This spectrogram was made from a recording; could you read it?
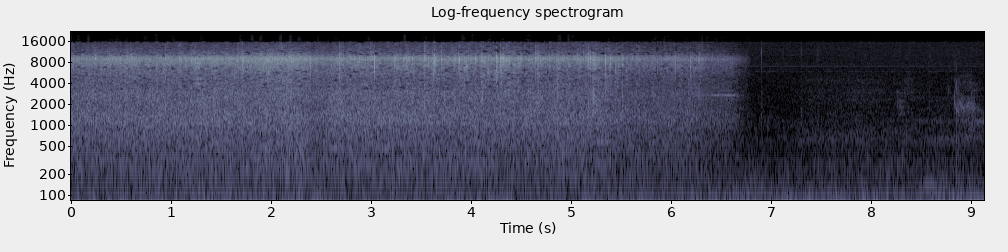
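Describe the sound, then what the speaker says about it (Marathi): Heavy monsoon rain in Ambernath or Ulhasnagar, Maharashtra, pours down in a dense, steady hiss that drops off sharply toward the end, leaving quieter patter. "अंबरनाथ असेल किंवा उल्हासनगरमध्ये जोरदार पाऊस आहे"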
